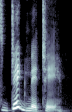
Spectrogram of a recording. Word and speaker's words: dignity: So the third syllable from the right here is dig. So it's dignity.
